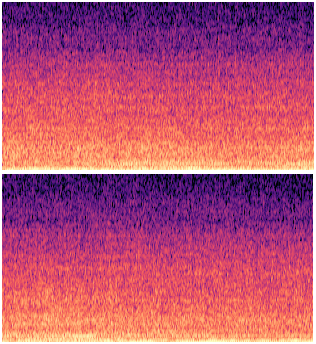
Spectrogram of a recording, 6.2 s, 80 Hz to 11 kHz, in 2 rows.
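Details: 1968 Evinrude Fastwin two-stroke outboard, first run, just put in a test tank with fuel, no work done: even steady idle burble, no misses, knocks or rattles; idling cleanly, great heartbeat.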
